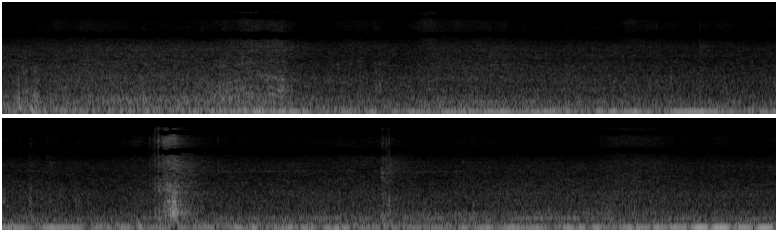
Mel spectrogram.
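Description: Jacket fabric rustles.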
